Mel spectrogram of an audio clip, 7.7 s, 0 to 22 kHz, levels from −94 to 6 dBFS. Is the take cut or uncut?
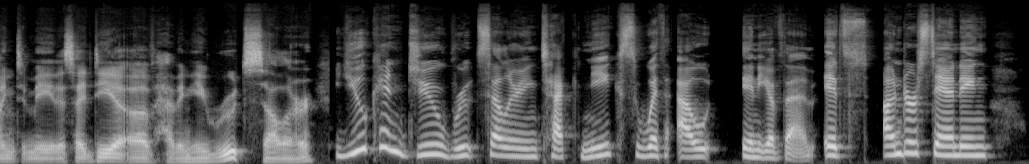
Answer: cut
